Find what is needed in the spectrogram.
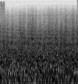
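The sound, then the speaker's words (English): A steady rumble of a moving train, with the rolling clatter of wheels on the rails filling the whole short stretch and no voices. “Elmo likes hearing the train wheels click clacking on the tracks.”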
